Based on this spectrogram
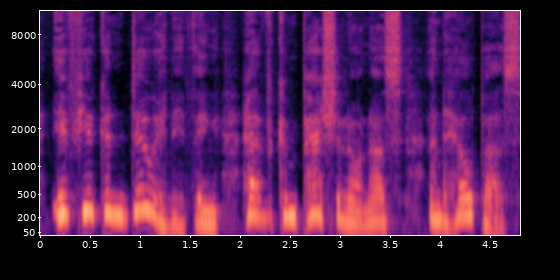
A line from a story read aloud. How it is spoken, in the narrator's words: It proves too much for the father, who blurts out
